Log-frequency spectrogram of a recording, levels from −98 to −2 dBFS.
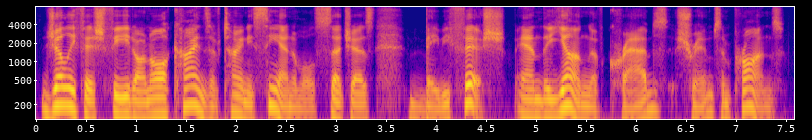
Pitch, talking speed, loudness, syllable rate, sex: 115 Hz, 175 wpm, -19 LUFS, 3.9 syllables/s, male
